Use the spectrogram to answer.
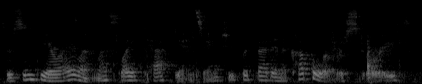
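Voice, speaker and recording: A woman reading a children's picture book aloud in an expressive, emphatic way, with casual asides. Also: lowish voice, fairly quick, creaky, noisy background. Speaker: read-aloud storyteller. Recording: echoey room.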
